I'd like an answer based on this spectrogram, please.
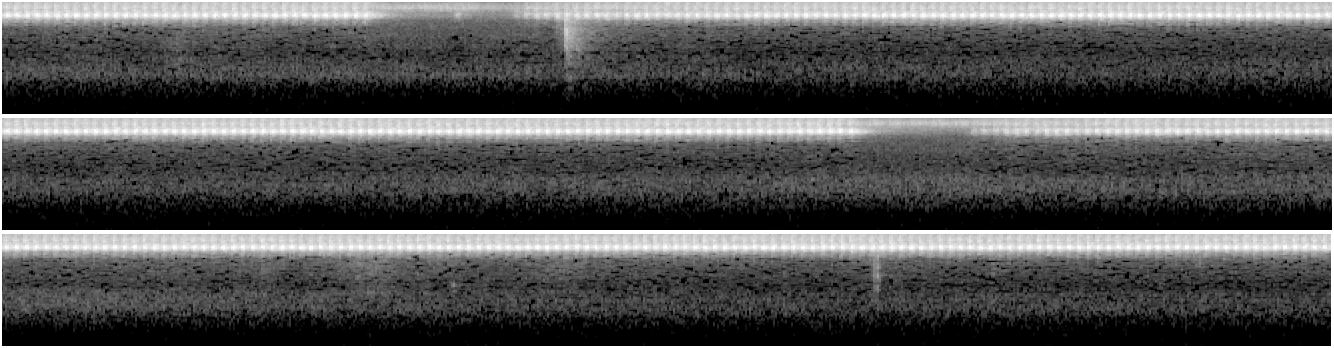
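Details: Continuous high-pitched grasshopper chirring with an even pulse of roughly four beats a second, broken by two short pauses before carrying on, no music.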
